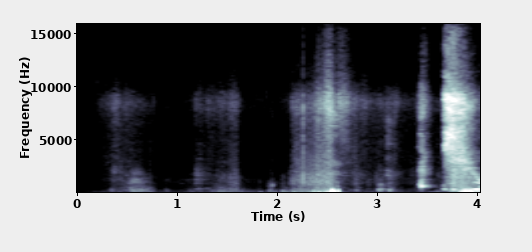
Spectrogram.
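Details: Female with an injured back that makes sneezing hurt; tickly sneeze with soft breathy inhalations building to a sharp, explosive burst: sneezing.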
